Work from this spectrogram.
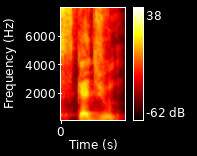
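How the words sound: It is said in an American accent. "आप USA में जाओगे वो बोलेंगे"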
